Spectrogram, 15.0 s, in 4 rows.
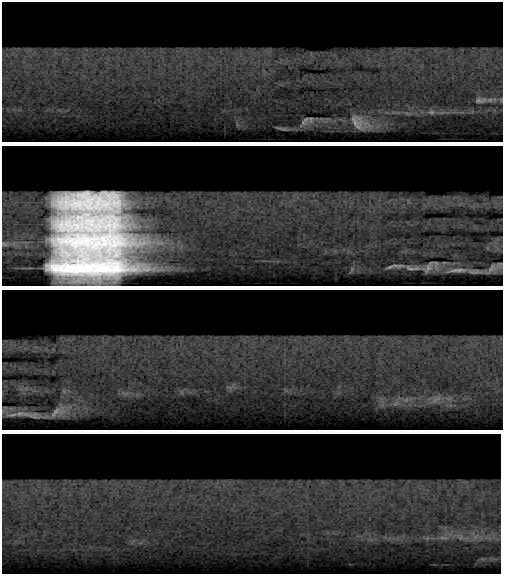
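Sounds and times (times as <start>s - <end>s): loud harsh burst: 4.1s - 5.0s.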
